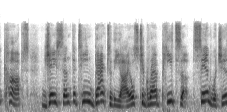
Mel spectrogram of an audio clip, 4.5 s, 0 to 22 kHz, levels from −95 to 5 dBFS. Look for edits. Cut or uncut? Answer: uncut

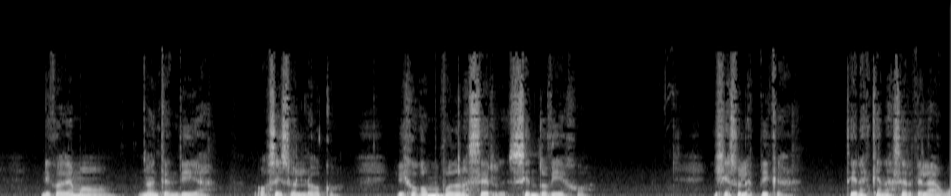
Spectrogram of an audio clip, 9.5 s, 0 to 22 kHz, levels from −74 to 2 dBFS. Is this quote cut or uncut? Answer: uncut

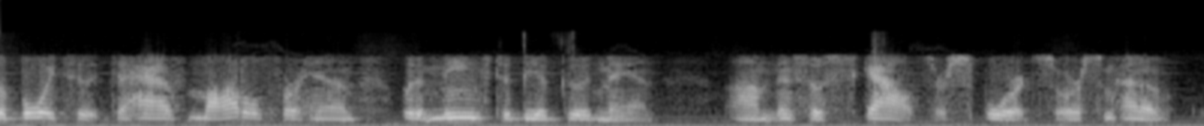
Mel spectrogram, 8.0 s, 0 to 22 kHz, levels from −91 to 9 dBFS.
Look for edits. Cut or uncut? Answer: uncut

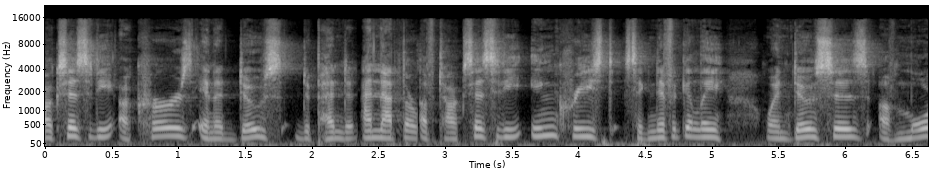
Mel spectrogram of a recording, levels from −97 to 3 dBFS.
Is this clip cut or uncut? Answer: cut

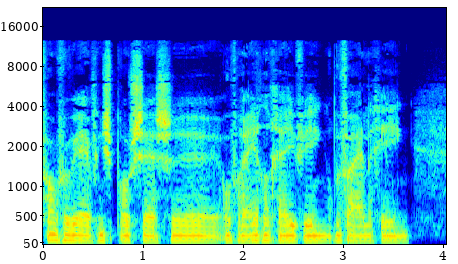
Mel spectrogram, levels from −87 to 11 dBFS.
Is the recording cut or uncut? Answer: cut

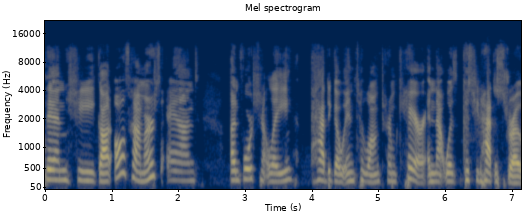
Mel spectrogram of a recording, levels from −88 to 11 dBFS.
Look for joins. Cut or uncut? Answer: cut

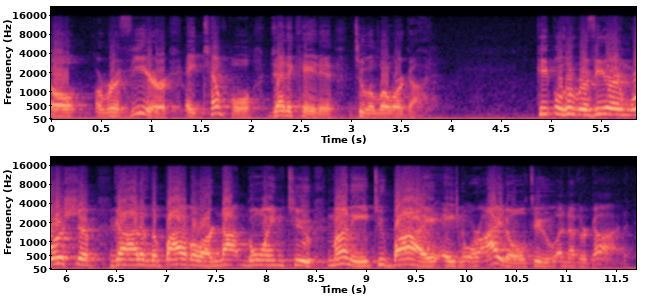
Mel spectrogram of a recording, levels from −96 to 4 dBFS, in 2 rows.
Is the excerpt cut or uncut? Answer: cut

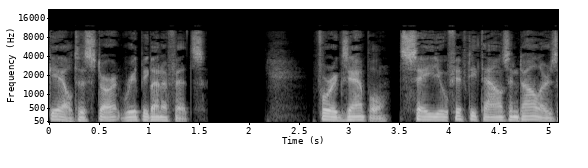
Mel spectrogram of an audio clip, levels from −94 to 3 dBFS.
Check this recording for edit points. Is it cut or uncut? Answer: cut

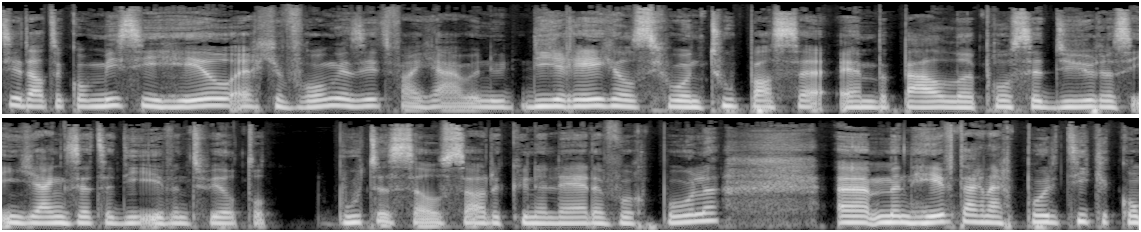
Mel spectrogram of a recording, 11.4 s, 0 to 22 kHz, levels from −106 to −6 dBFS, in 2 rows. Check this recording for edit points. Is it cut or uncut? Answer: cut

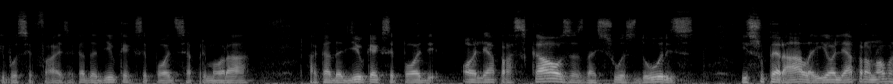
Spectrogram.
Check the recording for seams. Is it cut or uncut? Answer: uncut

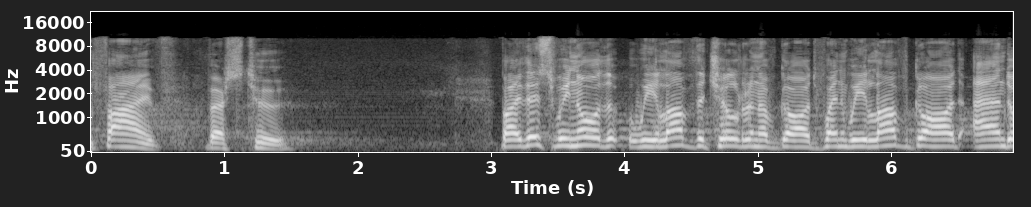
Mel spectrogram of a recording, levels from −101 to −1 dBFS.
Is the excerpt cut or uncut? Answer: uncut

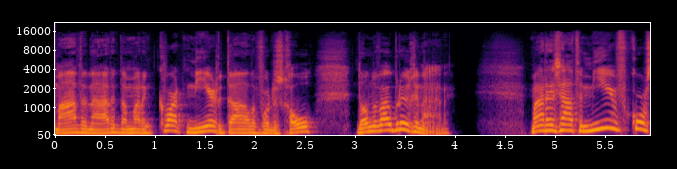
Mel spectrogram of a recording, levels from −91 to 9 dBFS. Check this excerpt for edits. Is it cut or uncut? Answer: cut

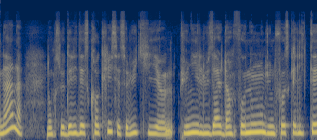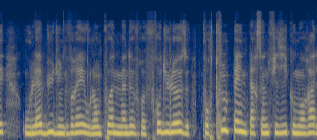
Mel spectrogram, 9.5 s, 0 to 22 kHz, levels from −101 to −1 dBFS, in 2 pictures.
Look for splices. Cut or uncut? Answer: cut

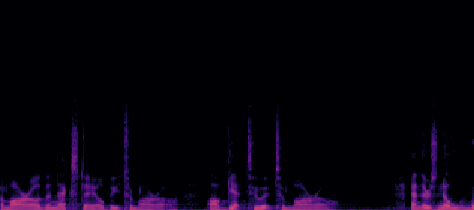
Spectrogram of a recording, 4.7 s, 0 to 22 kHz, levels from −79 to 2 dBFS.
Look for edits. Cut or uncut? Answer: cut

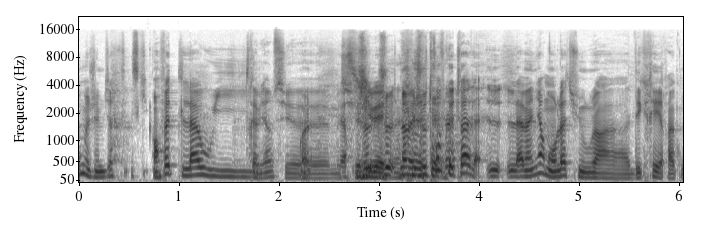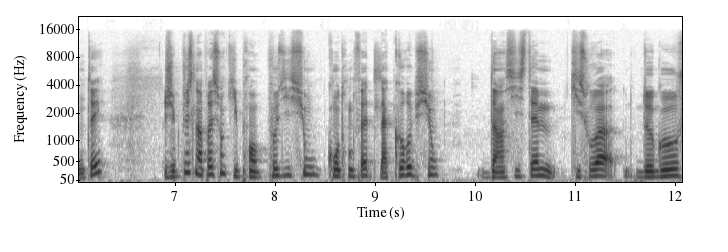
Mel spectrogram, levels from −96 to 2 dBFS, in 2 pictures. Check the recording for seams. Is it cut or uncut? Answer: cut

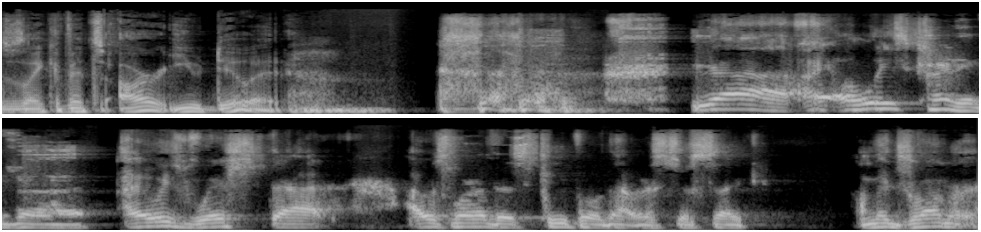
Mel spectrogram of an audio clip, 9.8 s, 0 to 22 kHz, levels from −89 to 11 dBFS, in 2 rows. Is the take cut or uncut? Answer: uncut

